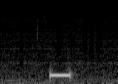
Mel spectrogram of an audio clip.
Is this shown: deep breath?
no

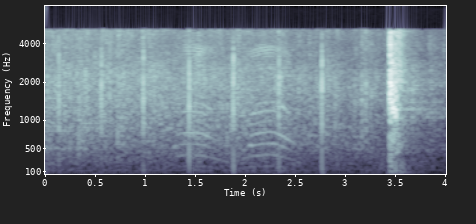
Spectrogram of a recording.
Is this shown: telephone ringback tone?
no

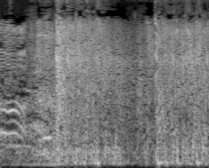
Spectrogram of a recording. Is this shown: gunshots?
yes

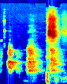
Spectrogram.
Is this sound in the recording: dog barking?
yes

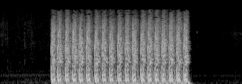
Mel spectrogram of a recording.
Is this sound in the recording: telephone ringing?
no

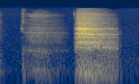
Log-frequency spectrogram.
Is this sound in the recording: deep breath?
yes

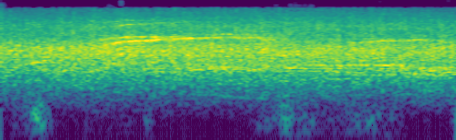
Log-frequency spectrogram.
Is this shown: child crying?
no

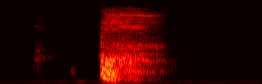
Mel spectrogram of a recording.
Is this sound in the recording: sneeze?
yes

